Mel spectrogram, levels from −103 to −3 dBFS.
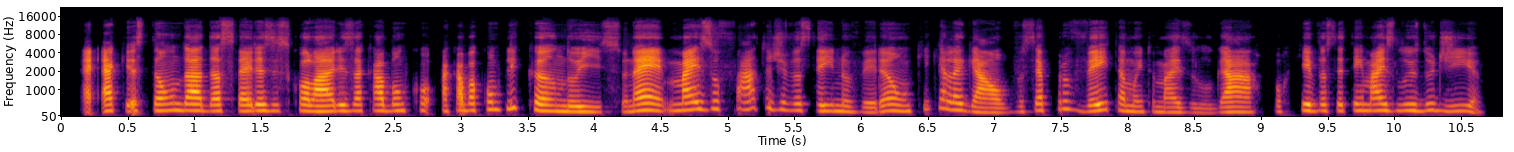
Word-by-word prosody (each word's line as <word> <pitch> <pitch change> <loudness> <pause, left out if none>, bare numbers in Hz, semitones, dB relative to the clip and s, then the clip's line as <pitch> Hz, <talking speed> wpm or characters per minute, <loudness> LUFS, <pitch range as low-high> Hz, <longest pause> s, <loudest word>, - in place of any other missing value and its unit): A 220 - +4
a - - +1
questão 230 +1 -2
da 235 -1 +8
das 220 0 -1
férias 220 +1 +2
escolares 220 0 +4
acabam 225 0 -1 0.2
acaba 220 +3 -1
complicando 245 -7 0
isso, 185 0 -4
né. 235 +2 +8
Mas 250 +5 +3
o 295 - -5
fato 290 +3 -6
de 265 -1 -10
você 240 -1 -10
ir 215 - -5
no 200 -2 -4
verão, 200 +5 -4
o 210 - -8
que 285 - -21
que 310 - -13
é - - -4
legal? 175 -10 0
Você 190 +5 -10
aproveita 240 -2 -1
muito 190 -2 -8
mais 175 -1 -7
o 160 - -19
lugar, 180 +4 0
porque 210 +4 -1
você 225 0 -7
tem 235 0 -6
mais 230 0 0
luz 230 0 -4
do 240 +3 -7
dia. 205 -3 -9
225 Hz, 210 wpm, -25 LUFS, 200-240 Hz, 0.2 s, da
